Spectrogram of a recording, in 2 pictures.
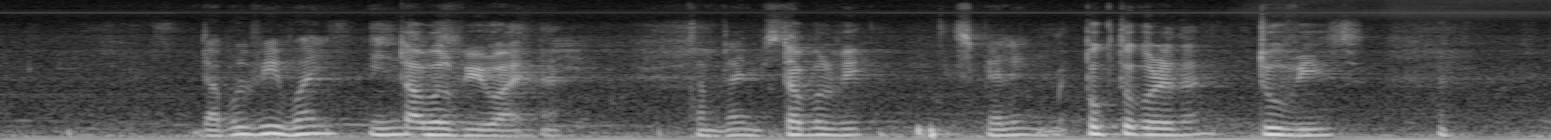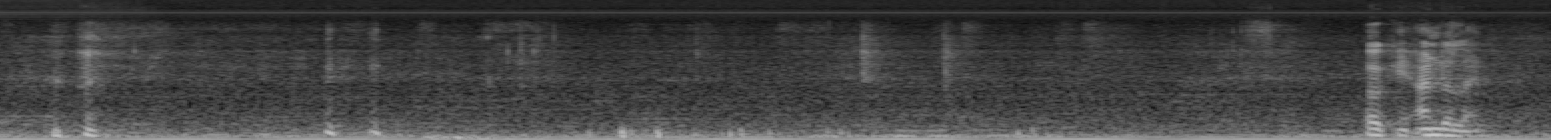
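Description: A middle-aged man speaks calmly into a microphone in a large room.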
